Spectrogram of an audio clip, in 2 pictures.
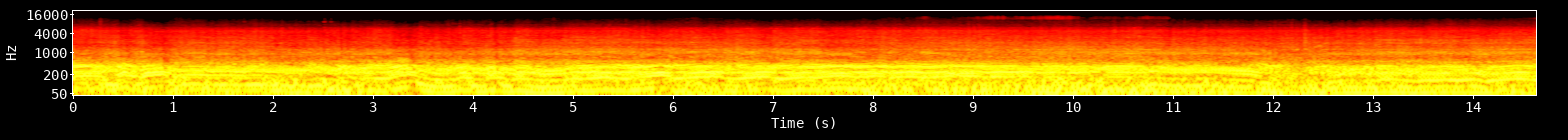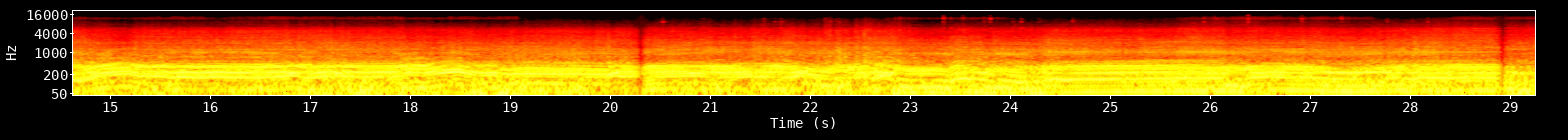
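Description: Honda Transalp XL750's parallel-twin engine running through a Mivv Dakar exhaust with an Arrow decat pipe, revving up and down as the bike is ridden offroad. Its pitch keeps rising and falling with the throttle, with a brief drop about 20 seconds in and another near the end.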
